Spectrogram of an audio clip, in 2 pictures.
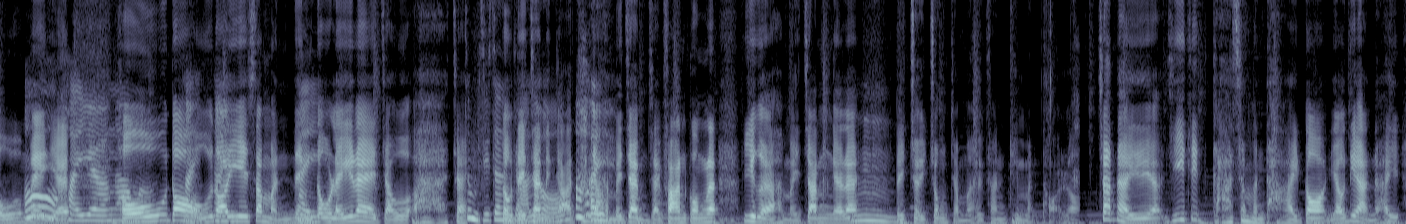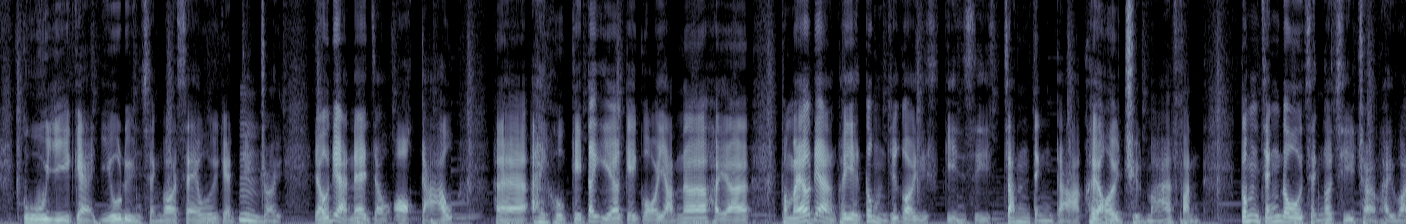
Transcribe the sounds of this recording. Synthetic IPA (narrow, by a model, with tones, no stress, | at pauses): wɛː˥jjɛː˨˧hho˨˥wt̪ɔː˥ho˨˥wt̪ɔː˥jiː˥t̪i˥sɐ˥nmɐ˨˥nlɪ˨ŋt̪o˧wle˨˧jlɛː˥˩t͡sɐ˨waː˧˩t͡sɐ˥˨i˥t̪o˨w̪e˨˧˨t͡sɐ˥ne˨˩kaː˨˥tʰːnka˨hɐ˨jmɐ˨jt͡sɐ˥nhjm̩˨˩sɐ˨˥jfaː˥nkʊ˥ŋlɛː˥jiː˥kɔː˧jɐ˨˩hɐ˨jmɐ˨jt͡sɐ˥nkɛ˧lɛː˥ne˨˧jt͡ʃɵ˧ɥt͡sʊ˥ŋt͡sɐ˨wmɐ˨jhɵ˧ɥfɐ˥nt̪ʰiː˥nmɐ˨˩nt̪ʰɔ̰ː˨˩jlɔː˥ | t͡sɐ˥nhɐ˨jjiː˥t̪iː˥kaː˨˥sɐ˥nmɐ˨˥nt̪ʰaː˧jt̪ɔː˥jʔɐ˨˧wt̪iː˥jɐ˨˩nhɐ˨j | kuː˧jiː˧kɛː˧jiː˨˧wlyː˨˩nsɪ˨˩ŋkɔː˧sɛː˨˧wuː˨˥jkɛː˧t̪iː˨˩t͡sɵ˨ɥ | jɐ˨˧wt̪iː˥jɐ˨˩nlɛː˥t͡sɐ˨wʔɔː˧kːaː˨˥w | ɛː˨˧ʔɐ˥jho˨˥wke˧˥jt̪ɐ˥k̚jiː˧aː˧ke˨˥jkɔː˧jɐ˨nlaː˥ɦɐ˨jaː˧t̪ʰʊ˨˩ŋmaː˨˩jɐ˧wt̪iː˥jɐ˨˩nkʰɵ˨˧jɪ˨k̚t̪o˥wm̩˨˩t͡siː˥kɔː˧kiː˨nsiː˨˩t͡sɐ˥nt̪ɪ˨ŋkaː˨˥kʰɵ˨˧ɥjɐ˨whɵ˧t͡ʃʰyː˨˩nmaː˨˩jɐ˥t̚fɐ˨n | kɐ˨˥mt͡sɪ˨˥ŋt̪o˧wsɪ˨˩ŋkɔː˧siː˨˥t͡ʃʰœː˨˩ŋɦɐ˨jwɐ˨˩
